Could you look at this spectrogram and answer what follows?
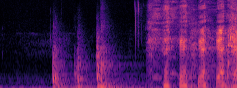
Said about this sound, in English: Suddenly there is a knock at the door.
